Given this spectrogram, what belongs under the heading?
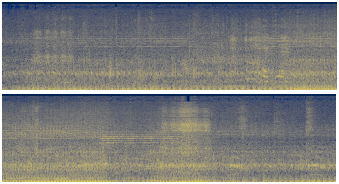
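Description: A motorcycle runs at night, its engine a loud steady rumble close by with slight rises in revs and rattling road noise throughout.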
